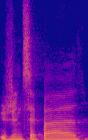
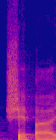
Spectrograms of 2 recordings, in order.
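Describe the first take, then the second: First: The word 'ne' is fully pronounced. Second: The word 'ne' is left out.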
